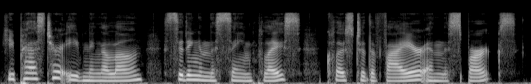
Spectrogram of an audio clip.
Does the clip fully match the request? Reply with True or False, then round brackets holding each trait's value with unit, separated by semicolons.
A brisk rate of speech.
False (190 wpm)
